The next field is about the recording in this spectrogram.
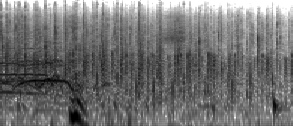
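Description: A crowd breaks into sustained applause, many hands clapping in a dense, steady patter, with a brief whoop or cheer rising and falling at the start before the clapping continues on its own.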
